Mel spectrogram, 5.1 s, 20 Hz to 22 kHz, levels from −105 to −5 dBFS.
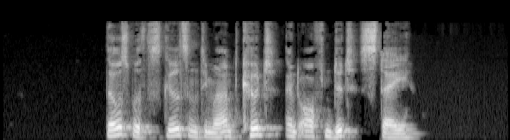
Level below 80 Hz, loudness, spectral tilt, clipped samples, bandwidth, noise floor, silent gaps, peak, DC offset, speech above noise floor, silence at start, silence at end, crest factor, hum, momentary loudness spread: -64 dBFS; -18 LUFS; -4 dB/octave; under 0.1%; 11.5 kHz; -83 dBFS; none; -2 dBFS; under 0.1%; 65 dB; 1.1 s; 0.9 s; 18 dB; none; 6 LU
